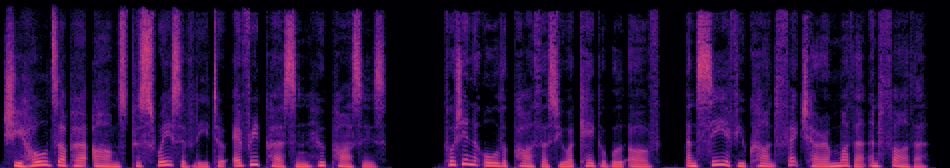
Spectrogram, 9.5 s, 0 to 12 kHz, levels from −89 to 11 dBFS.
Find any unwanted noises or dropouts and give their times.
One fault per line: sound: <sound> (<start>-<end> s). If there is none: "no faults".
no faults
